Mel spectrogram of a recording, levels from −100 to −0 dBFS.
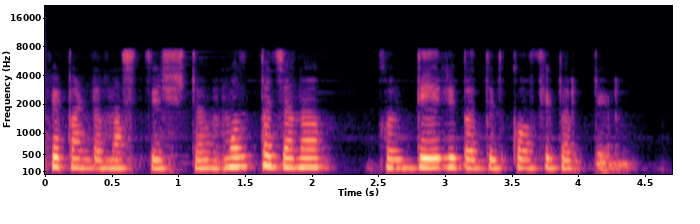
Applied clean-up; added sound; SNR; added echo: neural mask model DeepFilterNet 3.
